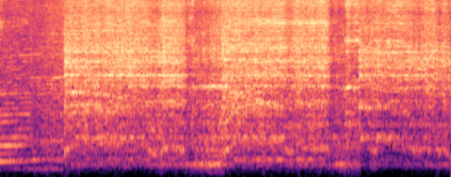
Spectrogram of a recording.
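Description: A band saw buzzes as it cuts through wood.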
